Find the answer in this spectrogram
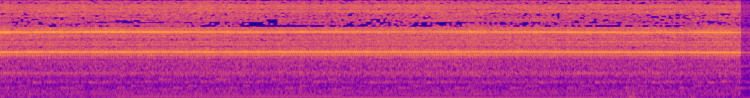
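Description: Homemade steam turbine running on a steady jet of steam: a loud, even hiss with a steady high whine, driving a belt-coupled DC motor used as a generator. The sound cuts off suddenly near the end.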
